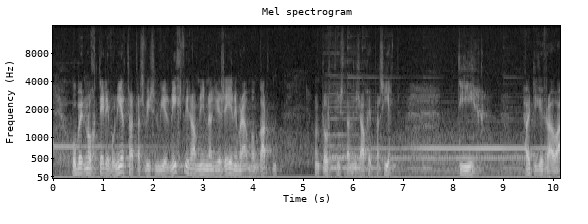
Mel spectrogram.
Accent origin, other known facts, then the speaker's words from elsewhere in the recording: Graubünden, Switzerland; Ich bin geboren im Jahr 1925. Ich war also, als Ernst Ludwig Kirchner sich das Leben genommen hat, gerade 13-jährig. Ja, ich bin als Bauernbub aufgewachsen in der Nachbarschaft des Heimwesens Wildboden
